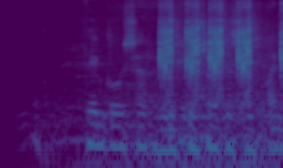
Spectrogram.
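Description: Rapid camera shutter clicks, several a second, over faint voices of men talking.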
